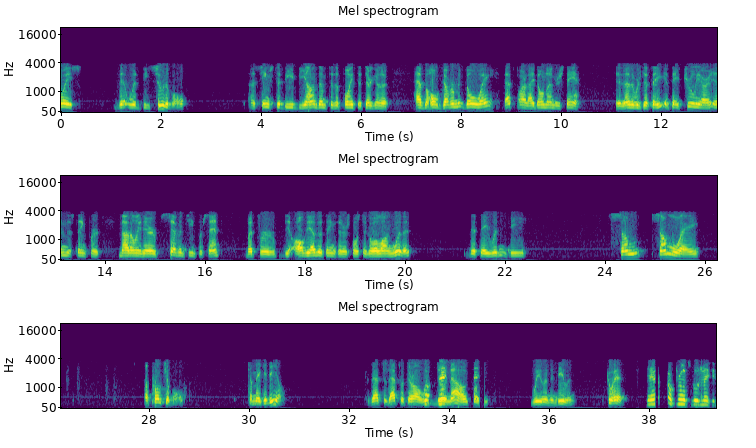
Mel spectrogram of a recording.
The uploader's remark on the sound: TNTSuperfantastic Conference Call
